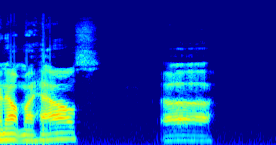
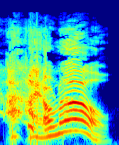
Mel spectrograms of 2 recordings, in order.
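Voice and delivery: much louder and higher, drawn-out protest; exasperated outburst; 9 semitones higher, 10 dB louder, slower than usual. Real, not acted. Co-host repeats himself as the other laughs, exasperated outburst. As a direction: protest it loudly, stretching the words.

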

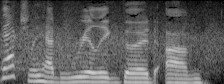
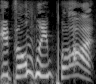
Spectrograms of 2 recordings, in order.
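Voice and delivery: high mocking guy voice; 13 semitones higher than usual. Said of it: "He's like".

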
